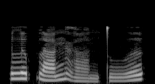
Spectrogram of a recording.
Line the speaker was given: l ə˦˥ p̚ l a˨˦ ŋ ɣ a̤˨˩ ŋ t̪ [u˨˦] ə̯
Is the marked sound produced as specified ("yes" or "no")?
yes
